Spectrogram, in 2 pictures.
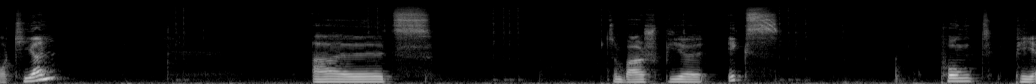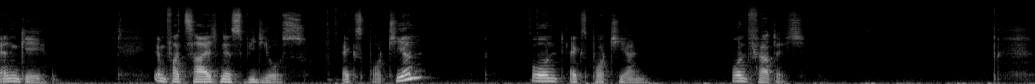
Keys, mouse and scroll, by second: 1.7 click, 3.7 click, 4.9 click, 6.8 x, 7.8 click, 8.3 x, 9.6 ., 13.7 click, 15.7 click.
